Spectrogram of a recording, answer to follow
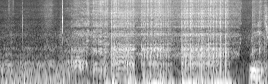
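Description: Steady, fluttering background noise over a low hum from a digital Rotator (rotary-speaker) effect with no signal running through it: unwanted noise the effect makes even when not in use.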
